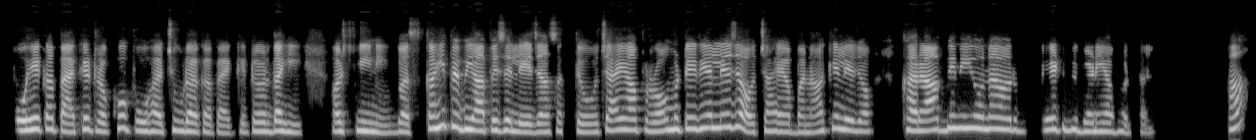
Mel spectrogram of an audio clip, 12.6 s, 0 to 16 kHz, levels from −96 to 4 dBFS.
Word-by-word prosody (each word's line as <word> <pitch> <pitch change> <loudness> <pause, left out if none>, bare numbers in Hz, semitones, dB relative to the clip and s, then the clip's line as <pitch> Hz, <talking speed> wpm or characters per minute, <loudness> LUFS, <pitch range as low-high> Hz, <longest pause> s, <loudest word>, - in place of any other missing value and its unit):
पोहे 270 +3 +5
का 295 0 0
पैकेट 240 +4 +1
रखो 240 +8 -2
पोहा, 240 -2 0
चूड़ा 245 0 0
का 215 - -3
पैकेट 205 +3 -7
और 235 0 -1
दही 230 -3 +2 0.3
और 235 0 +2
चीनी 235 -4 -1
बस, 220 -2 -1
कहीं 320 +4 +4
पे 355 - +7
भी 290 0 +6
आप 250 +2 -5
इसे 265 0 +1
ले 220 -3 +2
जा 220 +1 0
सकते 235 0 -8
हो, 215 0 -5
चाहे 270 +4 0
आप 275 -1 -9
रॉ 235 +1 -2
मटीरियल 305 +3 +1
ले 340 +1 +2
जाओ, 340 -11 +1
चाहे 240 -2 -2
आप 220 - -4
बना 210 +3 -5
के 320 - -1
ले 275 -3 +1
जाओ, 235 -1 -5 0.3
खराब 260 0 +4
भी 320 +1 +2
नहीं 320 0 +2
होना 305 -1 +2
है 300 - +3
और 280 -1 -2
पेट 275 +4 -3
भी 280 - 0
बढ़िया 235 0 -1
भरता 205 - -12
है। 100 - -17 0.8
हाँ? - - 0
245 Hz, 220 wpm, -23 LUFS, 225-285 Hz, 0.8 s, पे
